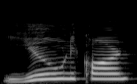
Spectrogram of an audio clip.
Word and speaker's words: unicorn: Ele vai ter som de you, igual você, né? You, então, ó, unicorn, use.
